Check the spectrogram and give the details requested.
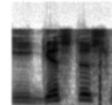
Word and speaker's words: Aegisthus: Oh, and her husband's cousin, Aegisthus. I'm told that's the correct pronunciation, so I apologize for the last video. Aegisthus was not trusted enough to be brought to war, so he was left behind.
